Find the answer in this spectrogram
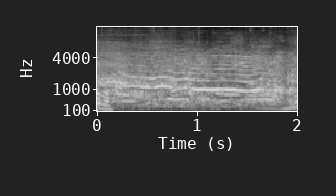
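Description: Several people talking and calling out over one another, with one voice holding a drawn-out call in the second half.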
